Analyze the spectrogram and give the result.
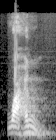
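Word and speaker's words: وهن: susah P jama sekalian wau ha Nun Wah Nun bacanya wahen Ya kalau kita nak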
